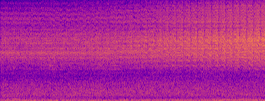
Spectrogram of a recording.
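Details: Linne's cicada, Neotibicen linnei, in Cape May County, New Jersey: a loud, steady high-pitched buzzing drone with rapid pulsing, swelling slightly louder toward the end.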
